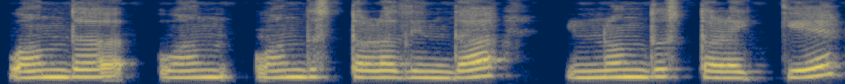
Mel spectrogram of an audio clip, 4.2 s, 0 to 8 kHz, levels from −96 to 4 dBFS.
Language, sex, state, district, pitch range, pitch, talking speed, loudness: Kannada, male, Karnataka, Dharwad, 240-260 Hz, 250 Hz, 85 wpm, -15 LUFS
